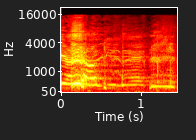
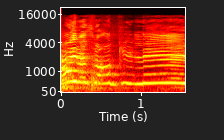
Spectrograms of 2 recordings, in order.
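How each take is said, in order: First: Slow, high laughing repeat. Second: Slow, high wailing laugh; laugh-crying shout. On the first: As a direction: say it while laughing. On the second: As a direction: wail it through laughter. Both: Real, not acted.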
